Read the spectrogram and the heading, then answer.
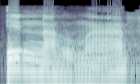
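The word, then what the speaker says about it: innahuma (إنهما): Qalal Istakhri warrawyani min a'immatina kamalikin wa ahmad innahuma. Ini biasanya kalau makul qaul hamzahnya di kasroh ya, hamzahnya di kasroh, jadi bacanya innahuma, karena isi ucapan dari qala innahuma tahirani minal makul.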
